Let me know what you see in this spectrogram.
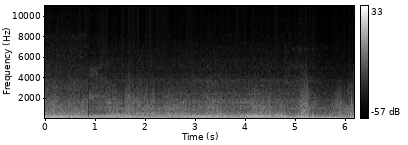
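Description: Bajaj Pulsar NS200's single-cylinder engine running steadily under way, with wind rushing over the helmet-mounted microphone.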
